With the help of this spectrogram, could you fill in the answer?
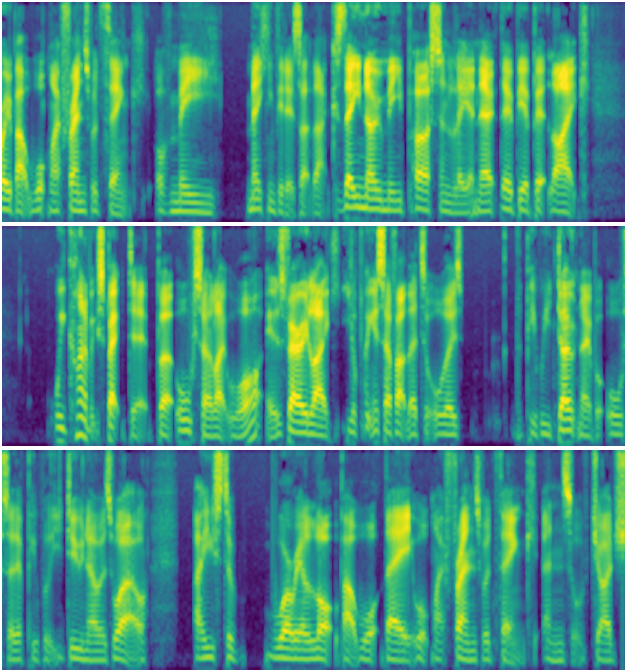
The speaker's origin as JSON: {"language": "English", "region": "South West England", "country": "United Kingdom", "accent": "West Country", "said": "Lost a bit of the West Country"}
